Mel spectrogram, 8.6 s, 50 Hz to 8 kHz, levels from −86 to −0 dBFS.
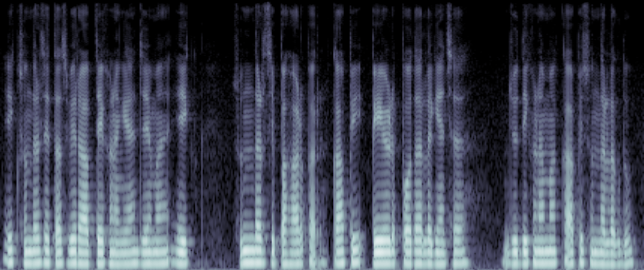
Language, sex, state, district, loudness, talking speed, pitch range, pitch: Hindi, male, Uttarakhand, Tehri Garhwal, -16 LUFS, 160 wpm, 125-130 Hz, 125 Hz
